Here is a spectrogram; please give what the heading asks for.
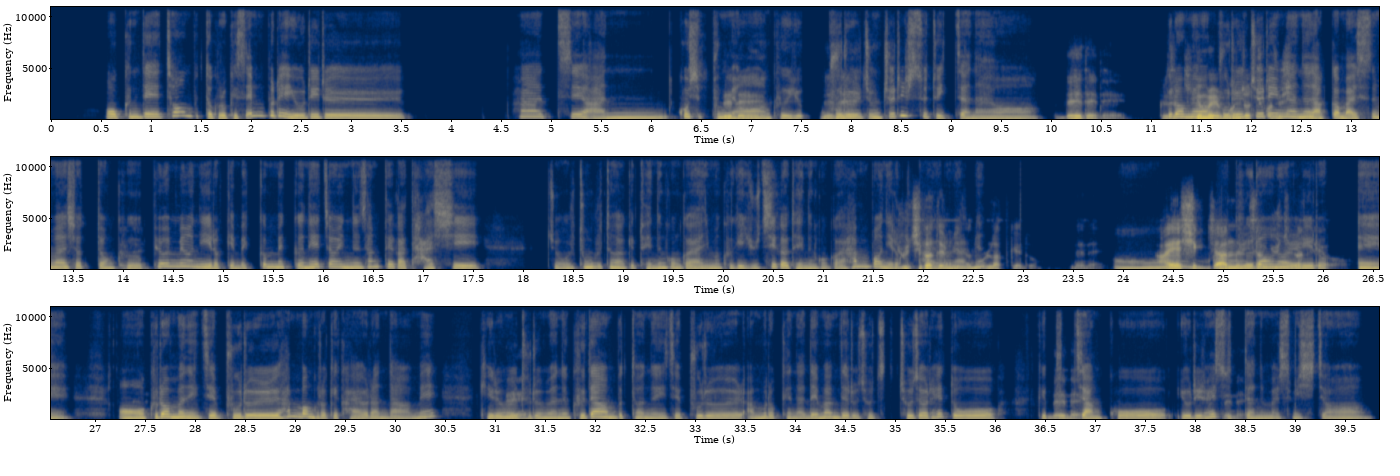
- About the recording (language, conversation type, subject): Korean, podcast, 냉장고에 남은 재료로 무엇을 만들 수 있을까요?
- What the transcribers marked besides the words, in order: other background noise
